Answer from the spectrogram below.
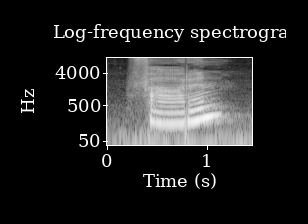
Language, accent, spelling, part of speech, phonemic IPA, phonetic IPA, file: German, Austria, fahren, verb, /ˈfaːʁɛn/, [ˈfaːn], De-at-fahren.ogg
- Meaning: 1. to go at speed 2. to go; to run; to drive; to sail 3. to go; to run; to drive; to sail: to leave; to depart 4. to go; to run; to drive; to sail: to run; to operate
